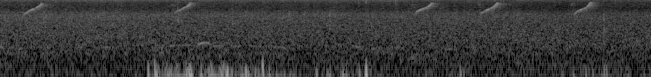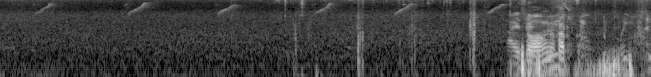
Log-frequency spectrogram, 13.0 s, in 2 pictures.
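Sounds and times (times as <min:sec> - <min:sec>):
bird chirping: 0:07.8 - 0:12.3.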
